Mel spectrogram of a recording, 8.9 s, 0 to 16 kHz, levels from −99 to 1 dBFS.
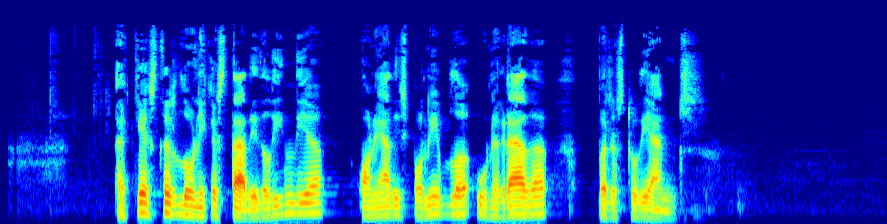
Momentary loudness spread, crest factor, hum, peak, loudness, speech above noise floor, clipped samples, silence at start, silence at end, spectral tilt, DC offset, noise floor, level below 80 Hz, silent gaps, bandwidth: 12 LU; 26 dB; none; -4 dBFS; -26 LUFS; 59 dB; under 0.1%; 1.15 s; 1.95 s; -6.5 dB/octave; under 0.1%; -85 dBFS; -58 dBFS; none; 11 kHz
